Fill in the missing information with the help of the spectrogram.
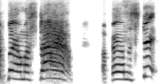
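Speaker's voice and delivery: high, excited exclaim; delighted. Retold or imitated. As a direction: burst out in joy, pitch up. Joy at finding staff.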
